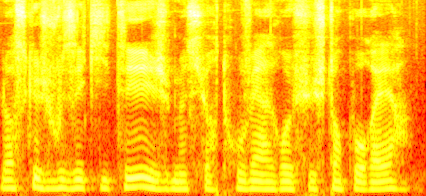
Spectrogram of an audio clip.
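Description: A man reading aloud, voicing a contemptuous bodiless male spirit that speaks slowly and commandingly. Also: mid-range voice, level tone, noisy background, lightly acted. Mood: scornful. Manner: scornful, slow and commanding.

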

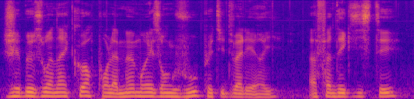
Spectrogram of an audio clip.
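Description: A man reading aloud, voicing a contemptuous bodiless male spirit that speaks slowly and commandingly. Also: mid-range voice, level tone, a little mellow, slight background noise, close to an everyday voice. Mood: scornful. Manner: scornful, slow and commanding.

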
